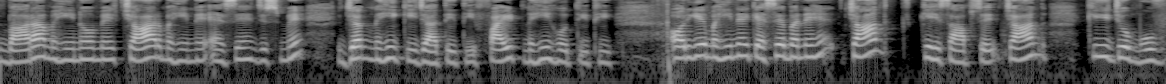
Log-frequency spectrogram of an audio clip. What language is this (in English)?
Urdu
